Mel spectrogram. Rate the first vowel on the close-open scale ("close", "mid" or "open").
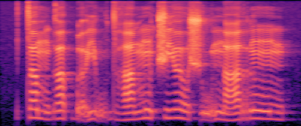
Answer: open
